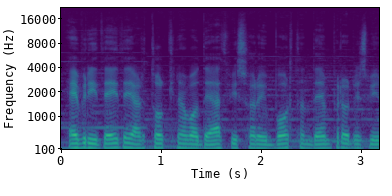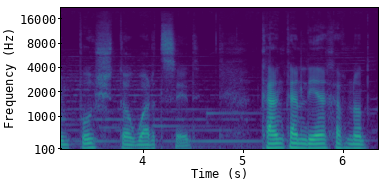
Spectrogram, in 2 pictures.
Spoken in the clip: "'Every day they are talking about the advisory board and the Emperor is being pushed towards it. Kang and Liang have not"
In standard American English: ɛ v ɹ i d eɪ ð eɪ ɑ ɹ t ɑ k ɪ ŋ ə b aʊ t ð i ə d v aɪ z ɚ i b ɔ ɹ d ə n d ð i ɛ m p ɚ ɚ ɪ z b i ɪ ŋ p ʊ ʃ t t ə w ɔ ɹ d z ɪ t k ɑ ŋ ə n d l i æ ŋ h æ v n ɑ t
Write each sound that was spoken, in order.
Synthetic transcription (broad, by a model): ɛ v ɹ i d eɪ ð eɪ ɑ ɹ t ɑ k ɪ ŋ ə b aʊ t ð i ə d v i s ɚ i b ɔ ɹ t ə n d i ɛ m p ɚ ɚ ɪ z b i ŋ p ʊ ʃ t t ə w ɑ ɹ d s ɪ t k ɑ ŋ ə n l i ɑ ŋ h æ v n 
